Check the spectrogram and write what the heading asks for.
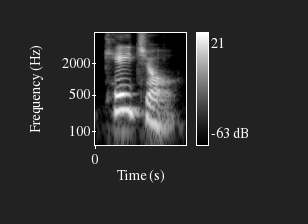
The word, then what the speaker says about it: Keichō: to say it is kecho so that's really it's really close it's just a matter of emphasis with the little line over the o that means it's longer so it's just a long oh yeah yeah it's not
